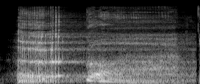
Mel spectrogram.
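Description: A person's drawn-out, rough vocal sound lasting nearly two seconds, with a brief drop in pitch about a second in.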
